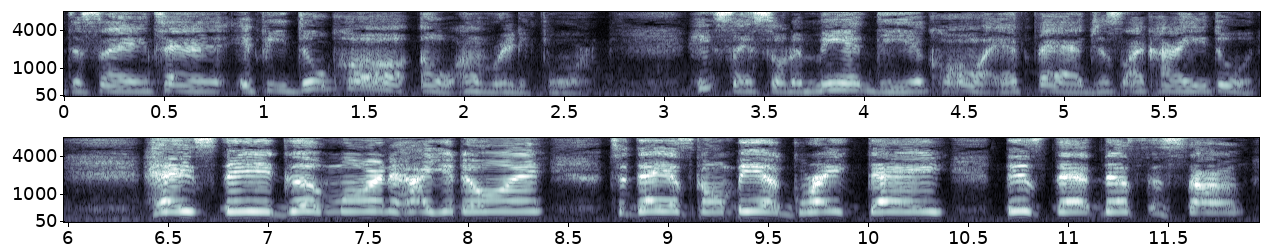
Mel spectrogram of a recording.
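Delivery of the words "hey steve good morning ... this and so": very high, loud, shouted good morning; booming cheerful greeting. Retold or imitated. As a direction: blast the sunshine down the phone. Caller's cheery five a.m. call.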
